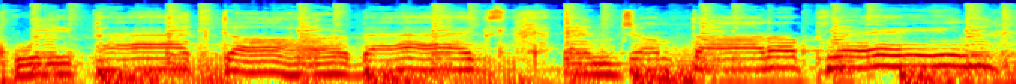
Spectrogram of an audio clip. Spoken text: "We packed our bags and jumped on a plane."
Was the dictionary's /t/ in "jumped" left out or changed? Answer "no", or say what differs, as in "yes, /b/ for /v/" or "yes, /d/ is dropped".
no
